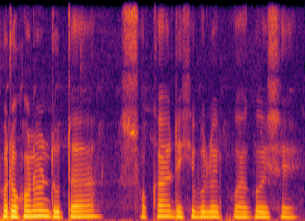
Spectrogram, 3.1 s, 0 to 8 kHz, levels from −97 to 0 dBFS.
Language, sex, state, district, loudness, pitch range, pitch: Assamese, male, Assam, Sonitpur, -17 LUFS, 180-190 Hz, 185 Hz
